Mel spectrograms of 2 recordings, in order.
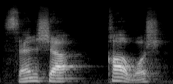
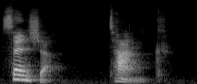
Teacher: they just have different pitch patterns sensha is low high high and sencha is high low low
